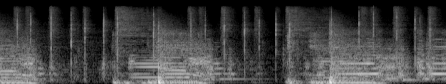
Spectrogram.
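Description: Live rock band in a sparse break: a few electric guitar notes and separate drum and cymbal hits, with short quiet gaps between them.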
